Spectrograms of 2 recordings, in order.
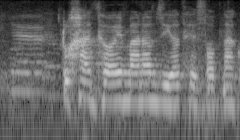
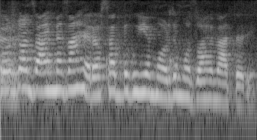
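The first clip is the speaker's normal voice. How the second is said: raised, higher commanding voice; sharp order; 3 semitones higher than usual. Acted. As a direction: order security called right now. Angry order to call security.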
